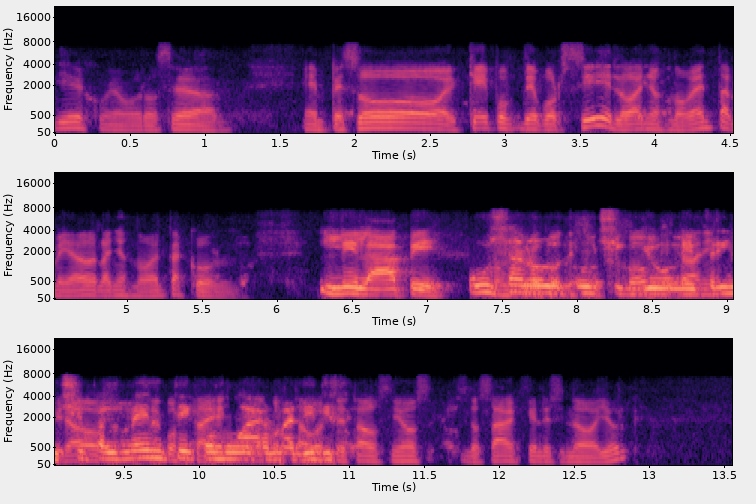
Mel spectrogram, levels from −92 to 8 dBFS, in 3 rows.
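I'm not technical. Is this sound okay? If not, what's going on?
No. On the far end, a loudspeaker's sound likely leaked back into the microphone because the echo canceller didn't fully remove it. This echo leak adds a faint copy of the speech about a quarter second late, from 0.98 to 4.12 s, 5.57 to 5.84 s, 7.92 to 9.98 s and 10.95 to 12.21 s.

When both sides talked at once, the echo canceller likely couldn't tell the talker from the echo and turned the audio down. This speech suppressed in double talk causes brief dips in loudness between 7.86 and 9.03 s, and a deeper one between 10.38 and 11.0 s.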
